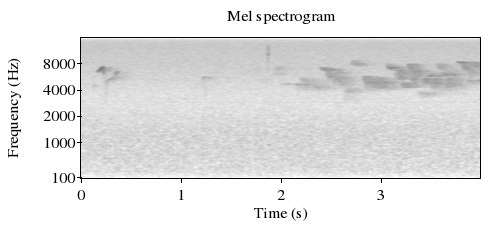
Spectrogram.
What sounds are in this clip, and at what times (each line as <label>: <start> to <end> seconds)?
Pacific-slope Flycatcher song: 0 to 2 seconds
Pacific Wren song: 2 to 4 seconds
